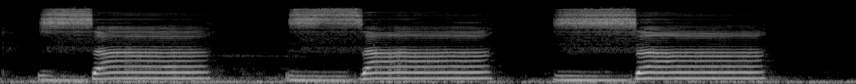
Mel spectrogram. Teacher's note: जो ज़ा है इसको हमने दोनों दांतों को मिला के सीटी की आवाज़ पैदा करनी है और सख्ती से अदा करना है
